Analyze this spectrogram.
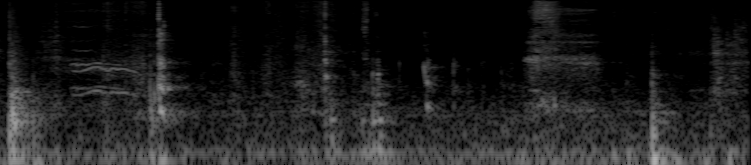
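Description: Handling of cardboard and foam packaging as a large glass candle jar is unboxed: a few sharp knocks and taps, and a short scraping rustle about four seconds in as the jar comes out of its box. A brief high squeak sounds about half a second in.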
